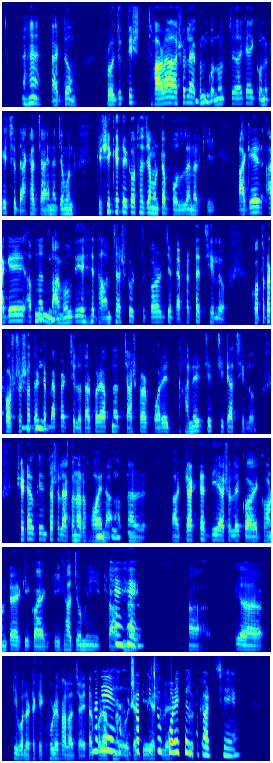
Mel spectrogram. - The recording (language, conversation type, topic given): Bengali, unstructured, আপনার জীবনে প্রযুক্তির সবচেয়ে বড় পরিবর্তন কী?
- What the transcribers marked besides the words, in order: "লাঙল" said as "নাঙ্গল"; scoff; tapping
